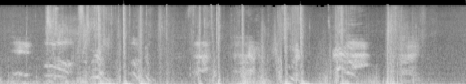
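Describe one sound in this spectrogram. Heavy blows and thuds land in a fight.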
